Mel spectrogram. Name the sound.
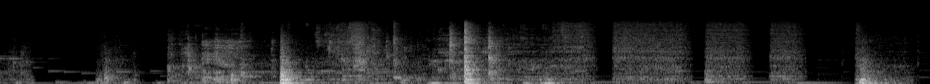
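water being run from a tap to boil for coffee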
